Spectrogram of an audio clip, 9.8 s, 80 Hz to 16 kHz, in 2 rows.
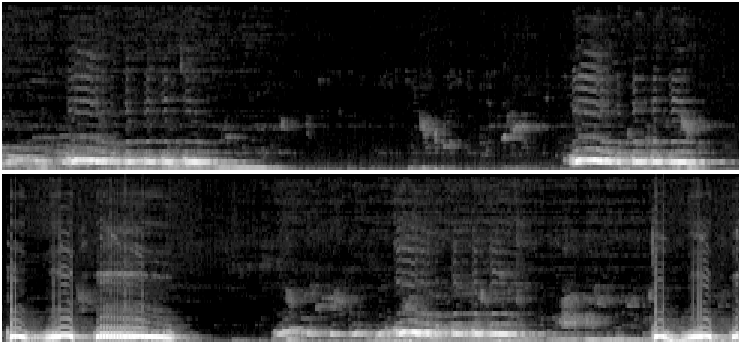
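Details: Spotted dove of local Indonesian stock in kuk 3 style, in breeding condition and singing persistently: soft wavering coos separated by silences, each followed by loud rounded coo notes, with a faint rustle near the end.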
